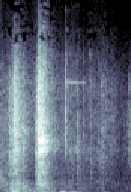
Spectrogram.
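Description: A door opens in an old-time radio comedy set in a hotel suite, with a soft latch click, a louder swinging thump and a few faint creaks trailing off, heard alone.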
